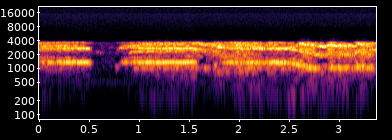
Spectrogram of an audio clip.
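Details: Peregrine falcon at a Kawęczyn nest, 3 June 2022, the mother bringing breakfast. A short harsh call, a brief pause, then a long continuous wail that turns rougher and wavering toward the end.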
